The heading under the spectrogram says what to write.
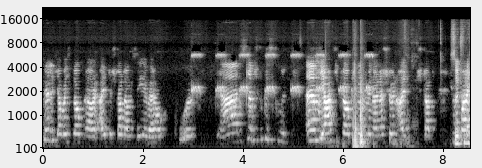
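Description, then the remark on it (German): A mobile phone rings with a quick series of bright, evenly spaced electronic beeps while people talk over and around it. “mal mein Handy stumm schalten.”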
